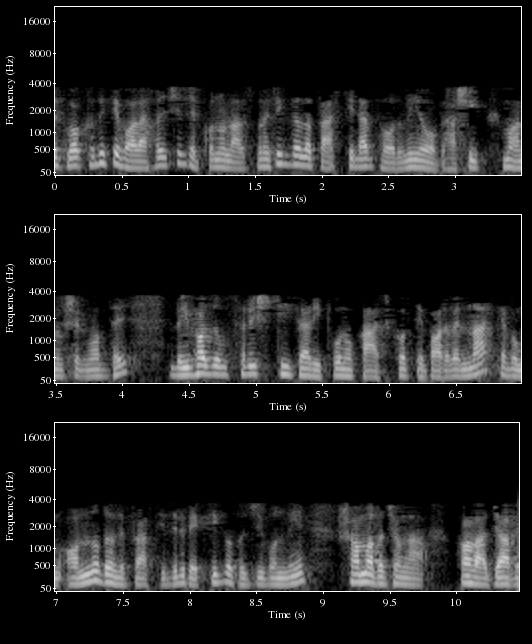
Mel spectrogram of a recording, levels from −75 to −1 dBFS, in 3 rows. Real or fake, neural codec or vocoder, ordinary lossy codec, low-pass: fake; codec, 16 kHz in and 24 kHz out, 0.6 kbps, FocalCodec, streaming, 2048 codes; MP3, 16 kbps; 3.6 kHz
